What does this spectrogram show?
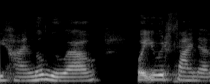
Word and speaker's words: luau: originated from polynesian and hawaiian culture and it's pronounced luau the term luau stands for young tarot tops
